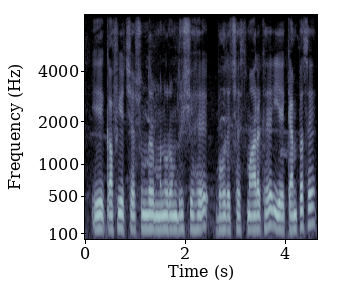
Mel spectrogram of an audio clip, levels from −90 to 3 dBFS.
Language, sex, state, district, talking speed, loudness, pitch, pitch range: Hindi, male, Bihar, Muzaffarpur, 180 wpm, -27 LUFS, 140 Hz, 135-145 Hz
